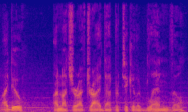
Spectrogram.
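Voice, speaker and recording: A reserved game commander, really low voice, matter-of-fact, soft music under it. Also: male voice, normal speed, gravelly. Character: steady, reserved male military commander. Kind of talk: scripted game cutscene dialogue.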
